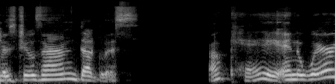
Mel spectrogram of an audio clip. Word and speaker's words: Josanne: tell me your name again how do I pronounce it josanne so my name is josanne Douglas okay and where are you from so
